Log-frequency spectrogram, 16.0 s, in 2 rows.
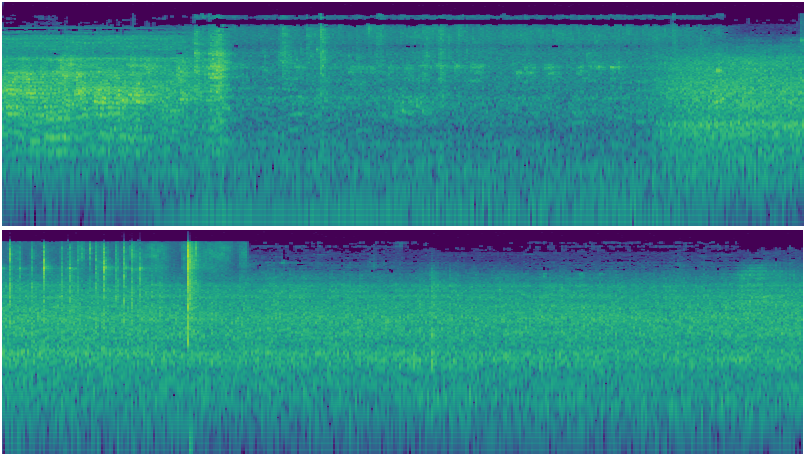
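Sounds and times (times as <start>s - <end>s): sharp click: 8.0s - 10.5s.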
